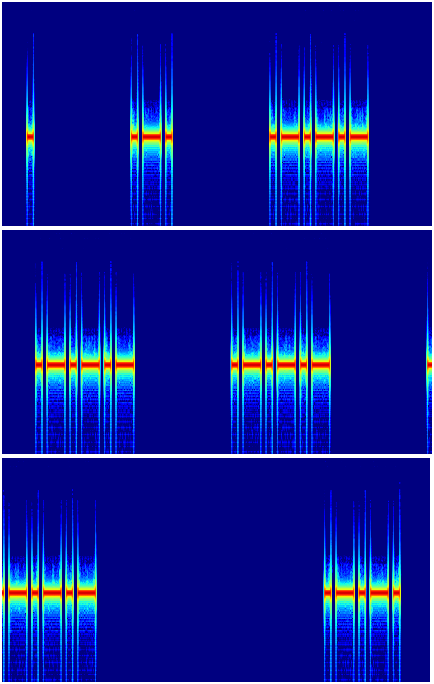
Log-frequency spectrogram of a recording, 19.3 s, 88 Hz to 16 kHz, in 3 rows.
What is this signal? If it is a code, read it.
Morse code, heard as a keyed tone, about 14 wpm, spaced as for 5 wpm, 700 Hz. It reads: ER.... <AR>
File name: Morsekurs / Witze / Witz 08. Januar 2019, 25 F70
